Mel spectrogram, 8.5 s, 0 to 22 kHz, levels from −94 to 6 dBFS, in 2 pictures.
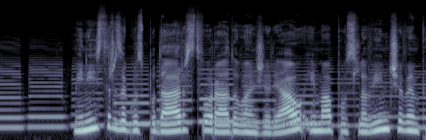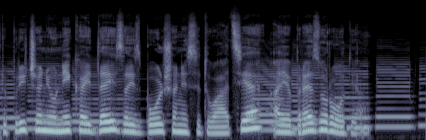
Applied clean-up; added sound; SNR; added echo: neural mask model RNNoise.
